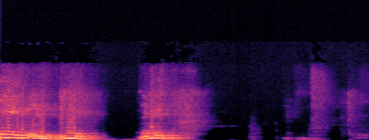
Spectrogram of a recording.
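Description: Dog barking: two loud, rough barks in quick succession, then quiet apart from a few faint, brief sounds.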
